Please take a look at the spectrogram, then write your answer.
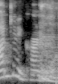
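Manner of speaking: quiet, offhand mumble under the breath. Retelling a remark made on the drive back from the lake: imitating Tom muttering under his breath. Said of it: "kind of under his breath, he was like".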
